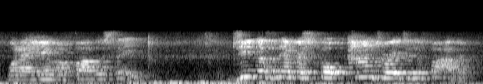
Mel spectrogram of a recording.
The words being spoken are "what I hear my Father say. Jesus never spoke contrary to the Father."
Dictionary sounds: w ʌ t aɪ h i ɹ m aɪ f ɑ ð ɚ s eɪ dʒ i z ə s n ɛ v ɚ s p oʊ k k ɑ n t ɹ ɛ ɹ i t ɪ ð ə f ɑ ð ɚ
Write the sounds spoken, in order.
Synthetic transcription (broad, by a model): w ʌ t aɪ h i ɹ m aɪ f ɑ ð ɚ s eɪ dʒ i z ə s n ɛ v ɚ s p oʊ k k ɑ n t ɹ ɛ ɹ i t ɪ ð ə f ɑ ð ɚ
